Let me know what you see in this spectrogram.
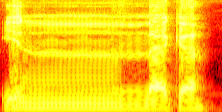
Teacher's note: dibaca dengan bacaan gunna cara membacanya menahan bunyi suaranya sepanjang dua harakat innaka tidak hanya sekedar innaka tapi ditahan anta anta ya ada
